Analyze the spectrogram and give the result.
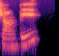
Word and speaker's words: shanti: I've learned that that word is pronounced shanti, and I will do my best to make sure that I always pronounce that word correctly, because it's sacred and it's a way to respect the culture.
